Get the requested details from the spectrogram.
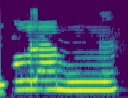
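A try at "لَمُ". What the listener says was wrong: Dhammahnya di lebih sempurnakan lagi. Jadi, kalau dhammah itu ya, arahnya itu bukan ke atas,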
